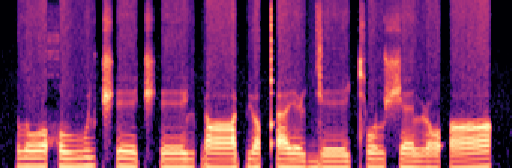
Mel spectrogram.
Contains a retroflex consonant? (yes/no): yes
